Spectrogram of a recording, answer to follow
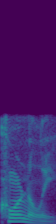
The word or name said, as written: cornily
